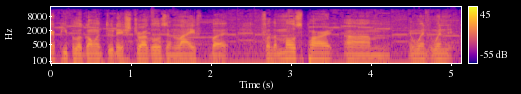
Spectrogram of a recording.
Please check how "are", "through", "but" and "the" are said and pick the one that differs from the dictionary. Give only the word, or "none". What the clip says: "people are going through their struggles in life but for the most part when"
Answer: none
